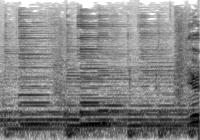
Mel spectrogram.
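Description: Acoustic guitar strummed in a steady rhythm between sung lines, a man's singing voice coming back in at the very end.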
